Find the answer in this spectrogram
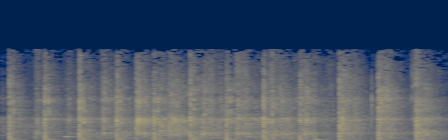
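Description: Members thumping their wooden desks in approval in a parliamentary chamber: rapid, uneven thuds, several a second, over a light crowd murmur.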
